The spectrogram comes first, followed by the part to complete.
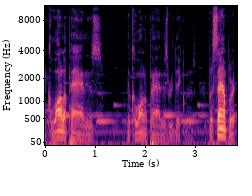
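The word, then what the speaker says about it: Samplr: But Sampler, S-A-M-P-L-R is how it's spelled.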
